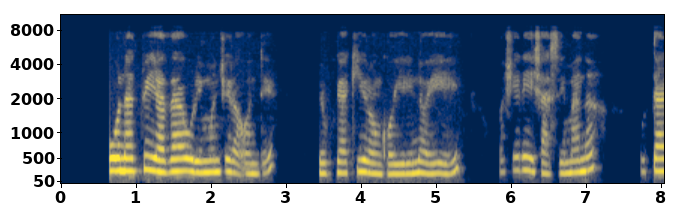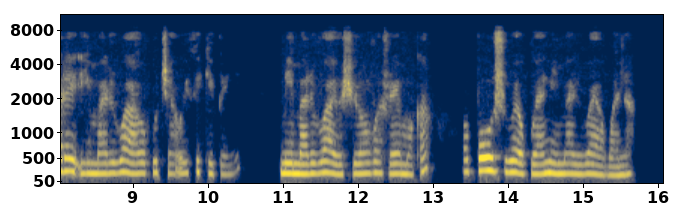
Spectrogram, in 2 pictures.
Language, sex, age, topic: Oshiwambo, female, 18-24, finance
